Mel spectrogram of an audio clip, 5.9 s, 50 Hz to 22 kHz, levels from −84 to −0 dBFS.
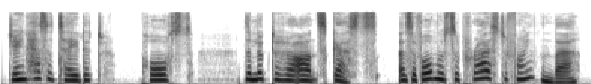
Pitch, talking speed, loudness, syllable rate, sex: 265 Hz, 160 wpm, -16 LUFS, 5.4 syllables/s, female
